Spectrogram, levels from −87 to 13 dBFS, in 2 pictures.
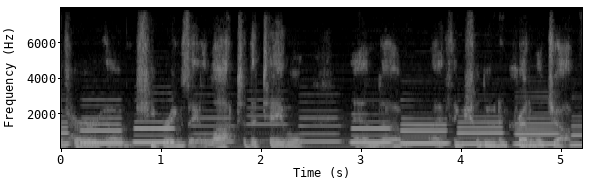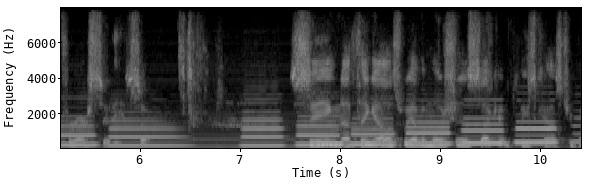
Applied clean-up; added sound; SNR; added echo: none; Wind instrument, woodwind instrument; -1 dB; none.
